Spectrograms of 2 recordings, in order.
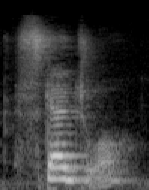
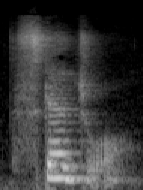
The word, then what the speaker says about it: schedule: here w w and schedule has emphasis on the first syllable schedule schedule number 23 check in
